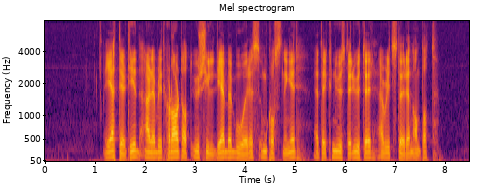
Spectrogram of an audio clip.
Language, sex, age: Norwegian, male, 41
